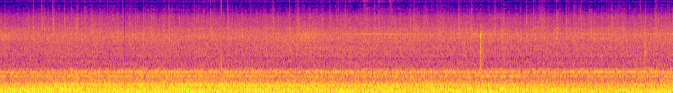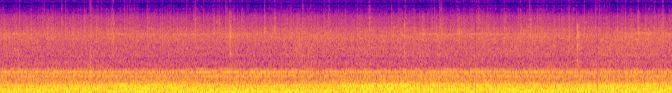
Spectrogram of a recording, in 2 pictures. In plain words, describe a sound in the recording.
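Flames crackle softly along a blade.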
